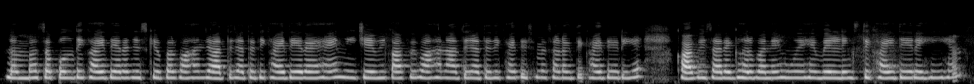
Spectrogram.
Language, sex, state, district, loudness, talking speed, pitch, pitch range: Hindi, female, Chhattisgarh, Raigarh, -19 LUFS, 265 wpm, 300 Hz, 295-310 Hz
